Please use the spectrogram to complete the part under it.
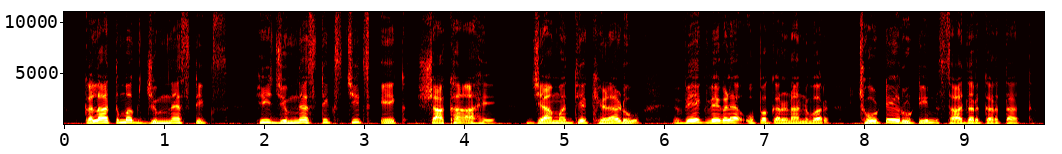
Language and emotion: Marathi, neutral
